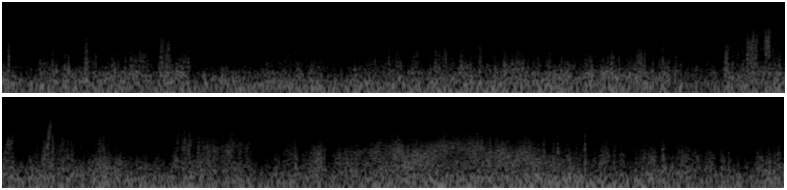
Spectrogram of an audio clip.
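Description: Wind buffeting the microphone, a steady low rumble, with a few faint clicks about halfway through.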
